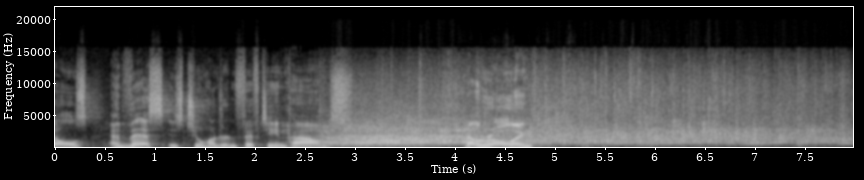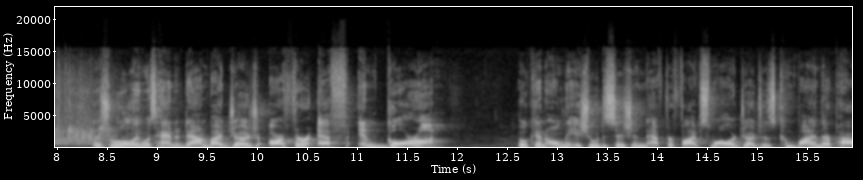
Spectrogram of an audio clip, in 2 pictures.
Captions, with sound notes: WINDMILLS KILL WHALES, THIS IS 215 POUNDS. THE RULING... [APPLAUSE] THIS RULING WAS HANDED DOWN BY JUDGE ARTHUR F ANGORAN WHO CAN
